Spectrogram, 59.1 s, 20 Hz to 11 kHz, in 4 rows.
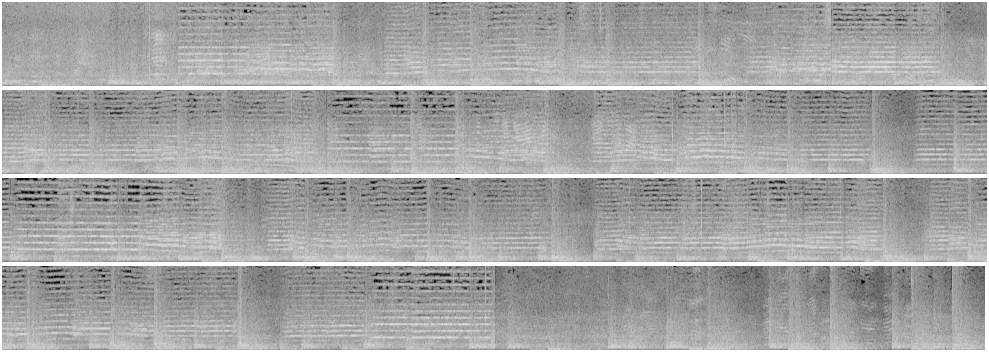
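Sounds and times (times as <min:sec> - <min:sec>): double-reed pipe melody: 0:00.0 - 0:52.5
drum strokes: 0:00.0 - 0:59.0.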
